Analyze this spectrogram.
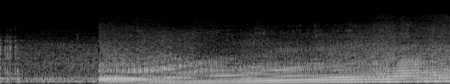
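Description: A second sports car engine roars past and rises in pitch.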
